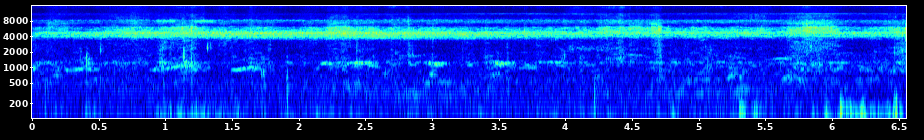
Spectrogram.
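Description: Steady, high-pitched insect chorus of field crickets, with faint low background noise.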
